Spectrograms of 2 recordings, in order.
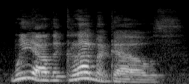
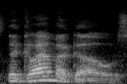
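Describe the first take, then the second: First: High, loud, drawn-out proclamation; showy group announcement. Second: Said in the usual way. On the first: Acted. The glamour girls presenting themselves, showy and drawn-out. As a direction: proudly stretch out GLAMOUR GIRLS.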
